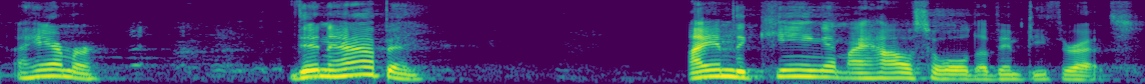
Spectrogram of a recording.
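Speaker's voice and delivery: ordinary talk, nothing marked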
